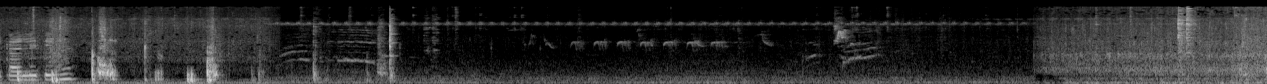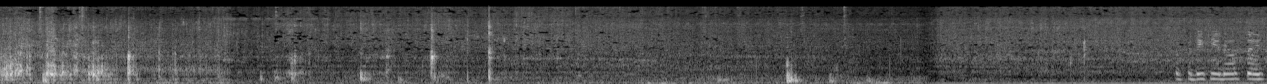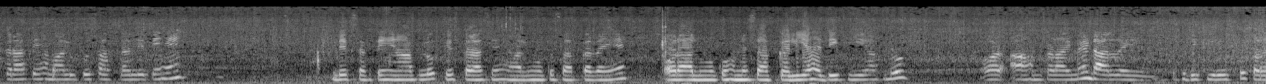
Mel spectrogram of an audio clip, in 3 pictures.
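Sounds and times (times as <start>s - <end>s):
tomatoes sizzling in a pan: 0.0s - 4.0s, 10.3s - 38.0s
ladle stirring and scraping: 0.1s - 4.4s, 11.8s - 18.6s.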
